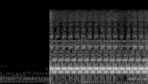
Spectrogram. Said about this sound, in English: The phone rang. I jumped.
